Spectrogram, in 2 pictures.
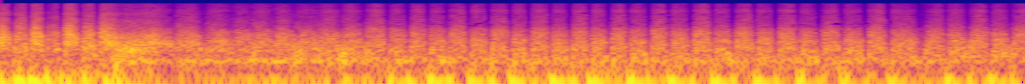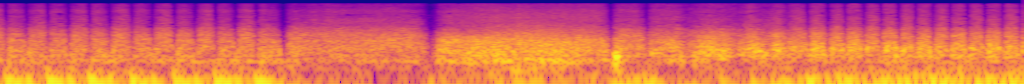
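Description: Open palms and fingers rub and scratch fast at a black foam windscreen on a condenser mic from both sides. The result is a dense, muffled, low rumbling scrub with rapid rustling texture and little brightness. It dips briefly quieter about two-thirds of the way through before the scratching surges back.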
